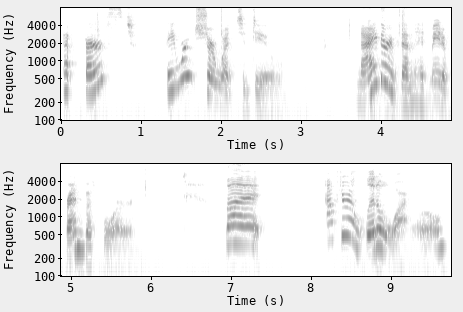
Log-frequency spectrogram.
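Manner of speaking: measured storytelling with stretched key words; picture-book narration. A narrator's reading. Reader telling children about an imaginary friend, storytelling voice. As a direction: read it to small children, pausing between phrases.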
